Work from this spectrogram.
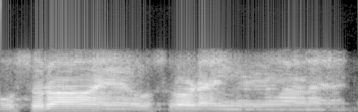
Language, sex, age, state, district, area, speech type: Tamil, male, 18-30, Tamil Nadu, Thoothukudi, rural, conversation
